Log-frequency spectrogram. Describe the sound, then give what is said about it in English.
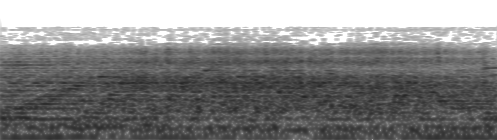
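A train passes through a railway station, rumbling steadily in a dense, unbroken roar of wheels and machinery that holds the same loudness throughout, with no voices. “This is the story of Alec Harvey and Laura Jessen and a life lived in the commuter section of a railway station.”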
